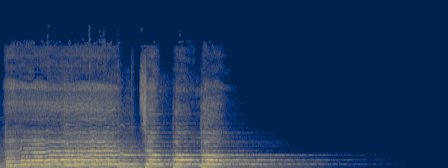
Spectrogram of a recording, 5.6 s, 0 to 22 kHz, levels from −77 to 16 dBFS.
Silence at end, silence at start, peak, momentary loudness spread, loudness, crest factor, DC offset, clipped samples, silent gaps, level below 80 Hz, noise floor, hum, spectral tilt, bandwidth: 2 s; 0 s; 0 dBFS; 17 LU; -10 LUFS; 14 dB; under 0.1%; under 0.1%; none; -30 dBFS; -82 dBFS; none; -3.5 dB/octave; 17 kHz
